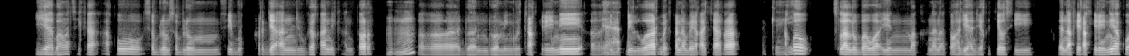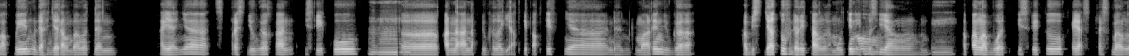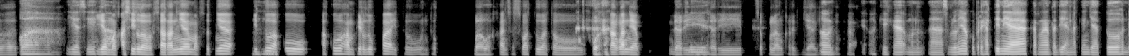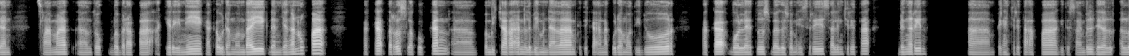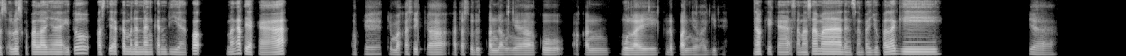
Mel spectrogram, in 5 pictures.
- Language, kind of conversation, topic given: Indonesian, advice, Pertengkaran yang sering terjadi
- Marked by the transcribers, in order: chuckle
